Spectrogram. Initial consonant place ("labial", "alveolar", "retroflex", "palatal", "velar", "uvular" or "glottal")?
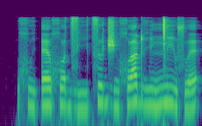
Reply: uvular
